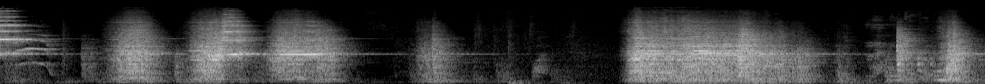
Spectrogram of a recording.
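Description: A girl exhales forcefully in short bursts with effort.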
